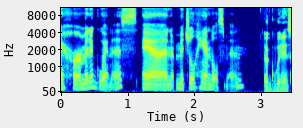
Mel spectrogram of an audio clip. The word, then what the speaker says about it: Aguinis: Aguinis. Aguinis rhymes with beer.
